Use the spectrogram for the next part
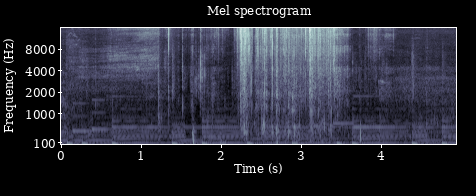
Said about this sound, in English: Let me grab a tiny blade to cut through the plastic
